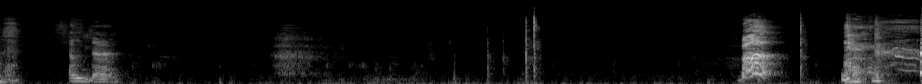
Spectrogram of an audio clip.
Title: Hiccups Smh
